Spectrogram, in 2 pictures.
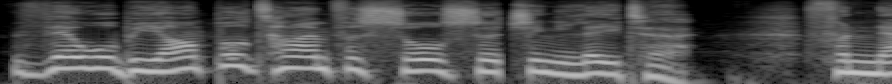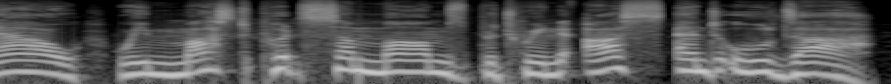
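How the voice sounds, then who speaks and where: An actor playing a composed young military officer in a video game, formal and authoritative. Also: male voice, high voice, unhurried, dry recording, clean studio sound. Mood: firm. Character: brisk, composed high-voiced young male military officer.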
